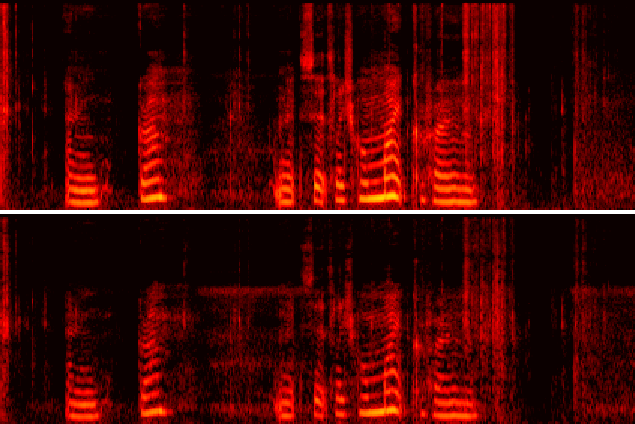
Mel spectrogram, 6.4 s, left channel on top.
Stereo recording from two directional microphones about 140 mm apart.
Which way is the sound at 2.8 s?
45° left (ahead or behind).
